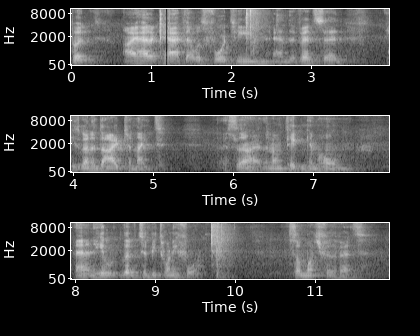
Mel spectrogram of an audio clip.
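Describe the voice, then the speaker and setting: Amid noticeable background noise and audible room echo, a man speaks at a moderate pace, pausing long and often. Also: medium pitch for a man. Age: 60s. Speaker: pet livestreamer. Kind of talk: casual live stream chat. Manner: animated.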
